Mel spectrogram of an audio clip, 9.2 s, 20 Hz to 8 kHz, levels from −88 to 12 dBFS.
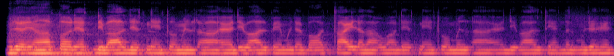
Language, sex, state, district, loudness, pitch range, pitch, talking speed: Hindi, male, Odisha, Nuapada, -18 LUFS, 125-130 Hz, 125 Hz, 170 wpm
